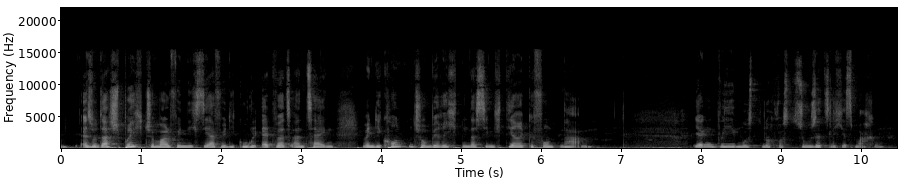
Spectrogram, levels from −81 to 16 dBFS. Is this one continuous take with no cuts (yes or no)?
no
